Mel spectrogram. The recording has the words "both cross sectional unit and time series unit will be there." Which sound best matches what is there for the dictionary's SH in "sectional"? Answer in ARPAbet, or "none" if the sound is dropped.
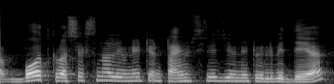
S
